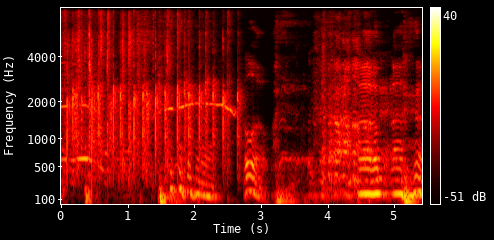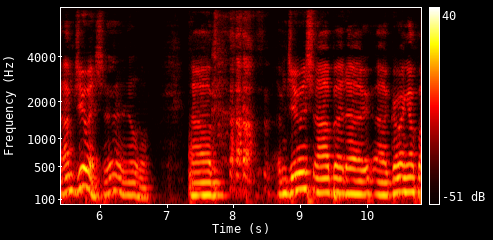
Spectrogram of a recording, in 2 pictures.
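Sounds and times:
audience clapping: 0.0s - 2.8s
laughter: 1.4s - 2.4s, 3.2s - 5.5s, 7.7s - 8.6s
speech: 1.6s - 10.8s.

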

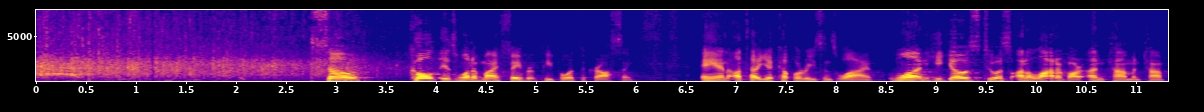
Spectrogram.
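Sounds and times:
audience applauding to welcome a guest: 0.0s - 3.8s
speech: 2.8s - 11.3s.

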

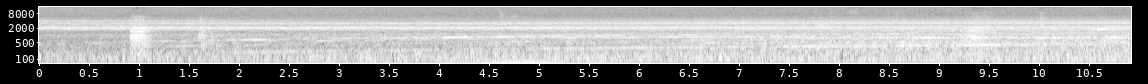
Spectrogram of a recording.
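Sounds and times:
Tōhoku Main Line 701 series four-car train running from Kitakami to Morioka: 0.0s - 10.9s
rising train motor whine: 1.4s - 9.1s.

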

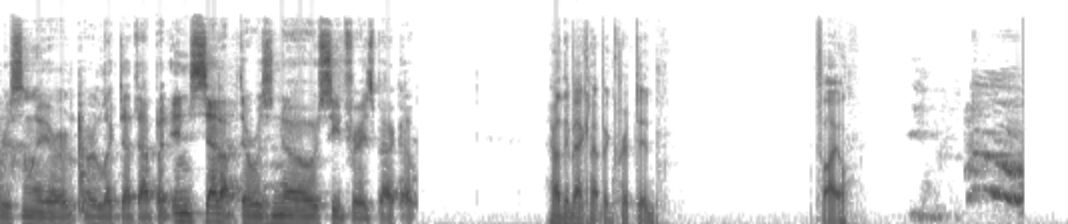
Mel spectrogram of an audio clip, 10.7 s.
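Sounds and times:
speech: 0.1s - 4.2s, 5.5s - 6.7s, 8.2s - 9.3s
dog whining: 9.1s - 10.3s.

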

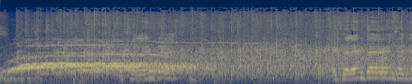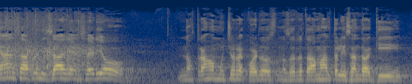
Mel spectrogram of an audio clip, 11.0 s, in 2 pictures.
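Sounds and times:
faint cheers: 0.0s - 5.6s
loud audience applause: 0.0s - 6.9s
speech: 4.5s - 10.9s.

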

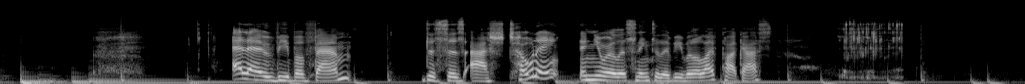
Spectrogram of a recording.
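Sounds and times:
speech: 2.4s - 3.6s, 4.2s - 7.8s
soft gulps: 7.9s - 9.1s
person sipping an energy drink: 8.4s - 9.1s.

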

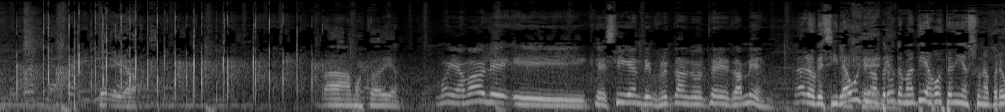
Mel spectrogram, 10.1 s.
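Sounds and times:
family clapping: 0.0s - 3.7s
speech: 1.0s - 1.6s, 3.2s - 10.0s.

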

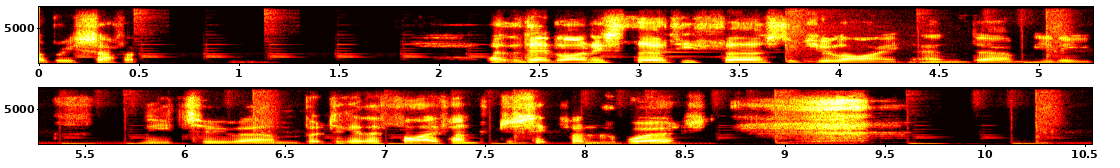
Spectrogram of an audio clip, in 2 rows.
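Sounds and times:
speech: 0.0s - 1.2s, 2.2s - 9.2s
person yawning: 8.9s - 9.6s.

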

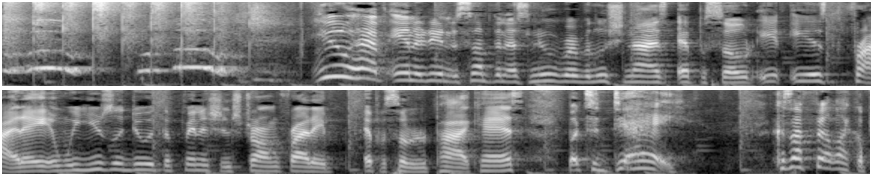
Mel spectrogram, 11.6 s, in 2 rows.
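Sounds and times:
clapping applause: 0.0s - 1.8s
speech: 2.1s - 11.5s.

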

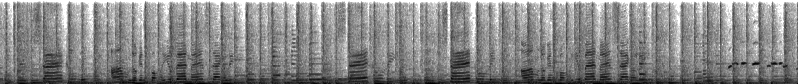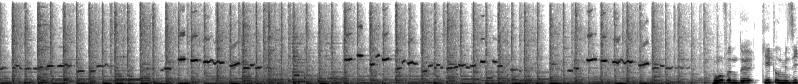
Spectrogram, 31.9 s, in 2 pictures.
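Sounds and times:
blues band with thumping bass and percussion: 0.0s - 30.3s
speech: 2.7s - 5.0s, 10.5s - 13.2s, 30.2s - 31.9s
buzzy kazoo melody in a blues song: 14.3s - 22.1s, 22.8s - 29.9s.

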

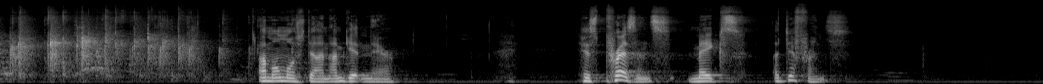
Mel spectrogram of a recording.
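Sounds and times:
audience clapping: 0.0s - 3.1s
speech: 2.6s - 4.0s, 5.8s - 8.6s.

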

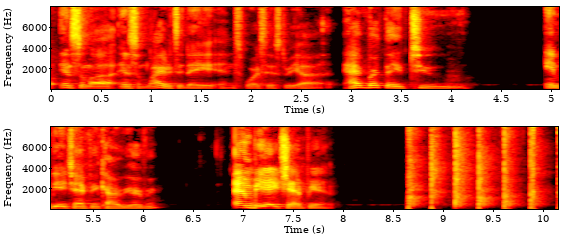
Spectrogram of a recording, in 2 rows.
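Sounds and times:
speech: 0.1s - 4.2s, 4.9s - 6.2s, 6.9s - 8.0s
applause sound effect: 8.6s - 10.1s.

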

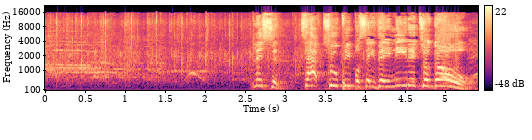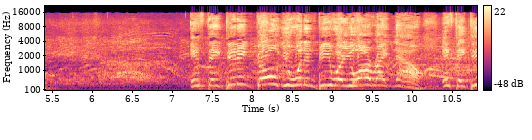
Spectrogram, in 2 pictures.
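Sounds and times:
audience clapping: 0.0s - 3.5s
speech: 2.6s - 5.6s, 7.2s - 10.8s.

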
